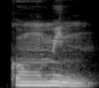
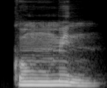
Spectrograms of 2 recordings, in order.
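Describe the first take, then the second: Both takes have the same delivery.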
